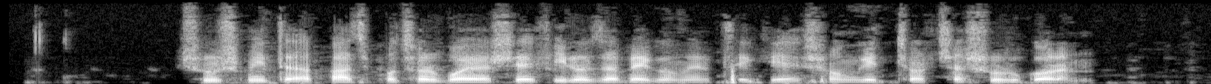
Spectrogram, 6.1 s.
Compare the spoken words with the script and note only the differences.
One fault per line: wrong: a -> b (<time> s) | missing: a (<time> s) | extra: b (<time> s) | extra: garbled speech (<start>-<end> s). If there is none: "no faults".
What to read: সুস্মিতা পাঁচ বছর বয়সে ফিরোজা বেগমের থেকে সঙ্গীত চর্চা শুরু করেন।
no faults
